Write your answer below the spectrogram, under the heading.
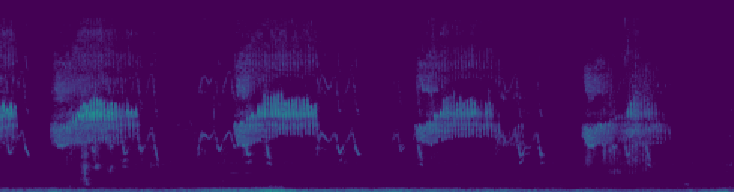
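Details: A cuckoo chick begging in a host nest gives four hissing, high bursts about a second apart over a steady low rumbling background.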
